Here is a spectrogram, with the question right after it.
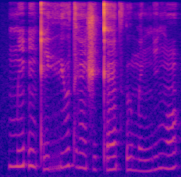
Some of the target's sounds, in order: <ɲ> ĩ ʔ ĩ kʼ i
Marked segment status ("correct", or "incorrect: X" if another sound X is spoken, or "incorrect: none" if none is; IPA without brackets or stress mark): incorrect: m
